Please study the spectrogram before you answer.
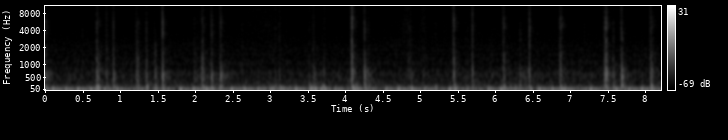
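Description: Fingertips and nails tap and scratch the surface of a flat, solid A4 self-healing plastic cutting mat with grid lines. The result is a steady run of short, dry, sharp clicks with bright, crisp edges that stop almost instantly. Faint scratching and a low background rumble sit between them.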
